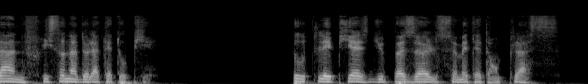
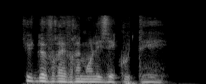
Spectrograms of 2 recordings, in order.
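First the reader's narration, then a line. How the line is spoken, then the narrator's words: Murmured. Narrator (French): murmura Callan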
